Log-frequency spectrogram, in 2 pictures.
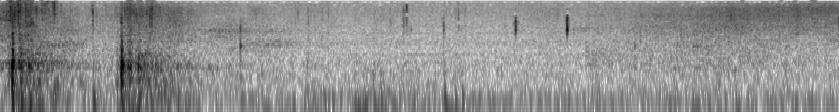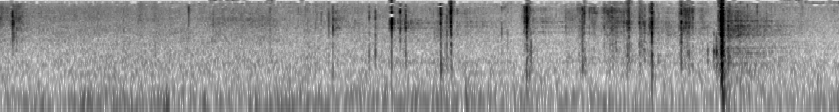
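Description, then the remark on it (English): Crumpled green paper crackles and crunches as it is stomped underfoot in a quiet, irregular series of stomps and rustles, with a few sharper snaps near the start and end and no voices. “I'm going to stomp you under my feet.”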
